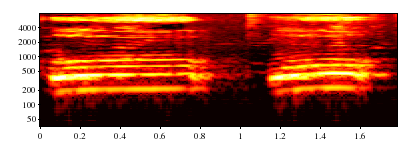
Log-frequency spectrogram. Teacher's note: ओष्ठ स्वर है जो ऊ और ऊ, तो इसमें ओंठ हमारे गोले हो ही जाते हैं।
